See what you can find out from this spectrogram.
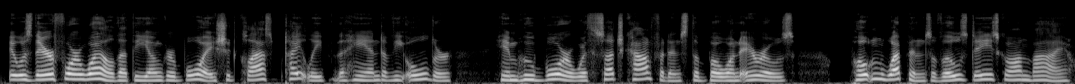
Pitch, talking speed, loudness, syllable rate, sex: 200 Hz, 185 wpm, -18 LUFS, 4.8 syllables/s, female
